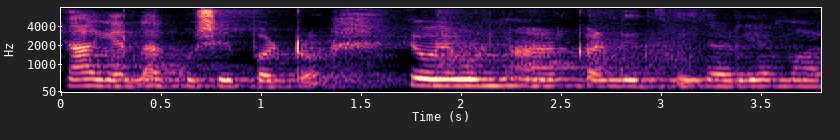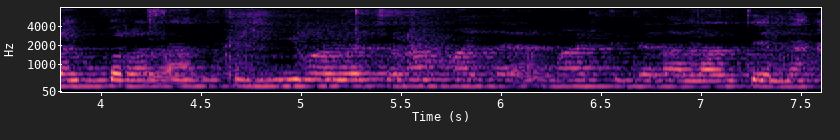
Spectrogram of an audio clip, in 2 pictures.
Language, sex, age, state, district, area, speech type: Kannada, female, 30-45, Karnataka, Hassan, urban, spontaneous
